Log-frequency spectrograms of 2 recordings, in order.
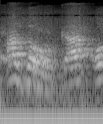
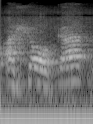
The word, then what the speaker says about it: Ashoka: è il re Asoka o Ashoka, qui la pronuncia è diversificata, e guardate sul punto 3 del repertorio.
